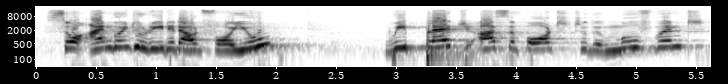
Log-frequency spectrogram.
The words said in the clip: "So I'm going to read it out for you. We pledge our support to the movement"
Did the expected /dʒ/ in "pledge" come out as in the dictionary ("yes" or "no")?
yes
